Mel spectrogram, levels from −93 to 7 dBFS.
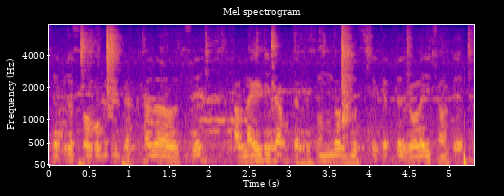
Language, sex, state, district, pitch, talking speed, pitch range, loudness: Odia, male, Odisha, Malkangiri, 120 Hz, 115 wpm, 110-130 Hz, -18 LUFS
